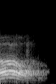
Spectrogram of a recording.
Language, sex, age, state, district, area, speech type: Bodo, male, 18-30, Assam, Kokrajhar, rural, conversation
